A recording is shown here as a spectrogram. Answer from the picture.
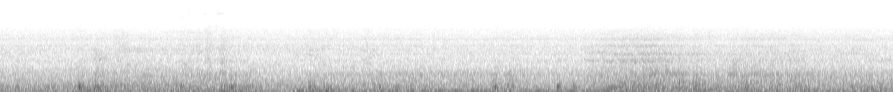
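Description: Electric commuter train running, heard from inside the driver's cab: a steady low rumble of wheels on rail with irregular clacks. A faint high whine comes in about six seconds in.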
